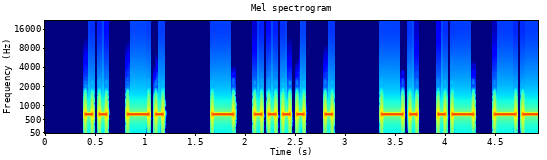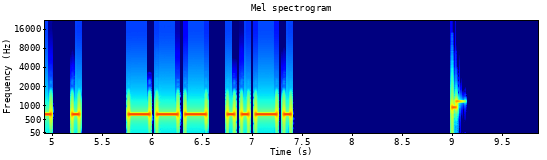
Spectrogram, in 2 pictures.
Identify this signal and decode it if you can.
Morse code, heard as a keyed tone, about 17 wpm, 700 Hz. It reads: IN THE NAME OF
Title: Sets of 4 Words 17wpm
